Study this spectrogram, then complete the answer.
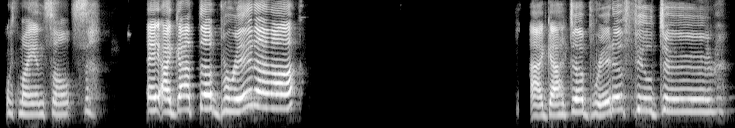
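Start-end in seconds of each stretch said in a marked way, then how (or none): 1.8-9.1 drawn-out, loud mock fanfare; hammy triumphant cry. Streamer showing off the Brita to chat, hammy triumph. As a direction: draw it out loudly with playful triumph. Hammy announcing of water filter.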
